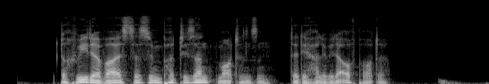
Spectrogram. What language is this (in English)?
German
